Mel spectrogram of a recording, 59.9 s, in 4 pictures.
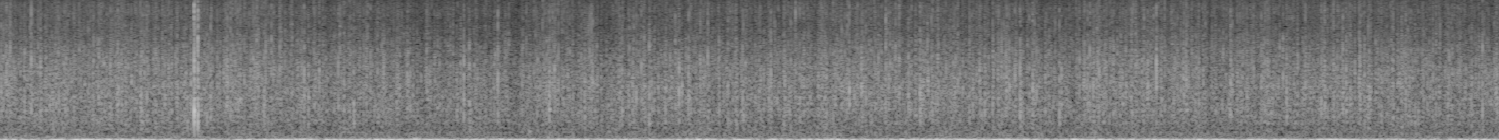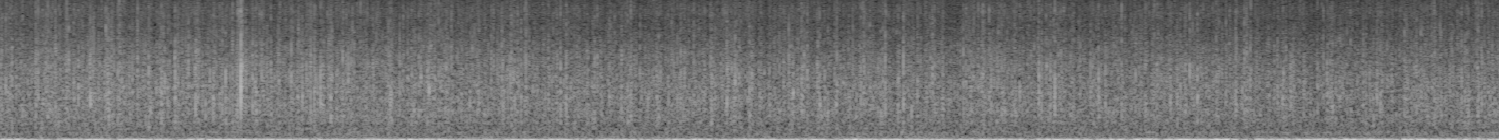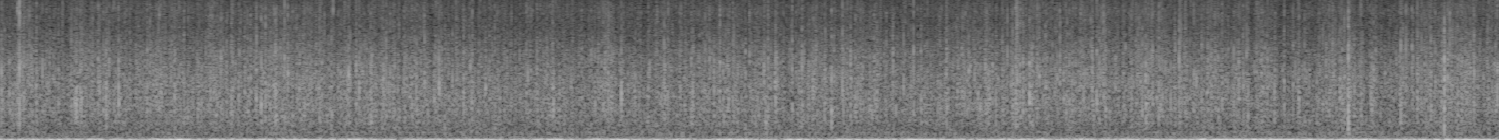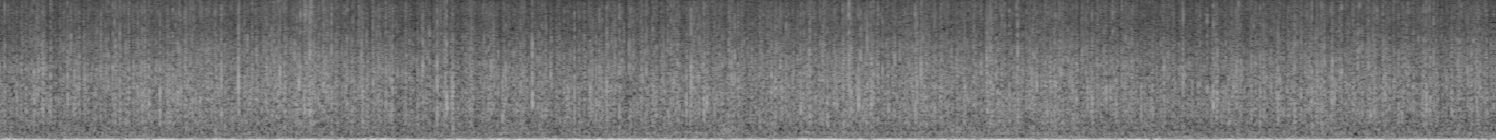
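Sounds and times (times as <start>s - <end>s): heavy rain splashing: 0.0s - 59.9s.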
